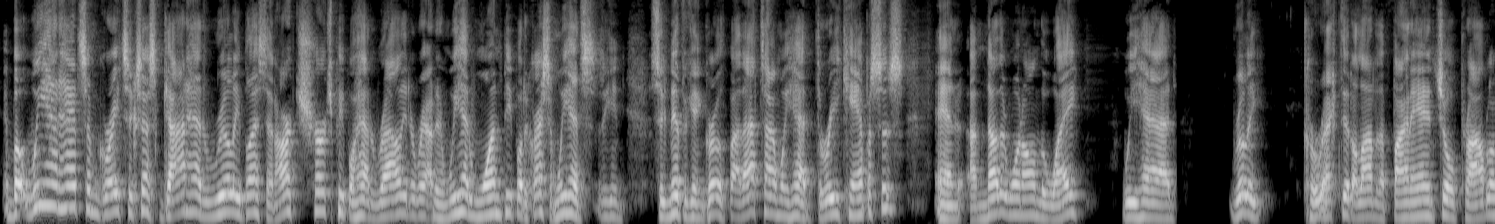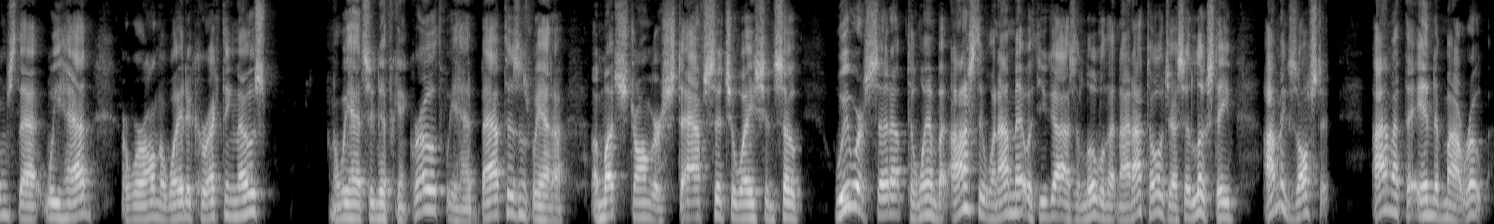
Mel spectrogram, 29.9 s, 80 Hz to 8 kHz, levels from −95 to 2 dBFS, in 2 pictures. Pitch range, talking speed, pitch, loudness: 140-180 Hz, 235 wpm, 160 Hz, -22 LUFS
